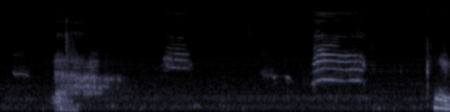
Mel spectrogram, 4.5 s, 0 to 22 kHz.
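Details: Young kittens, part of a litter of five born November 22, 2014 to rescued stray Marge at Purrfect Pals, woken from sleep-nursing naps for a weigh-in: two short harmonic mews, the second louder, with a low voice-like sound and a thump.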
